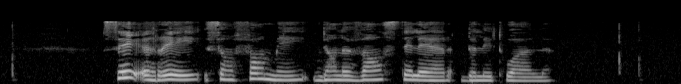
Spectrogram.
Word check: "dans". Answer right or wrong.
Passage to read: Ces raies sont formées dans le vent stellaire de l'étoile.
right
